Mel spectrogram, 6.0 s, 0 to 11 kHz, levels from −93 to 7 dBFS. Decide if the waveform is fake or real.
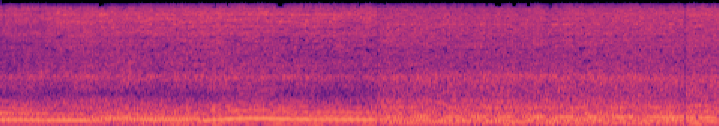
real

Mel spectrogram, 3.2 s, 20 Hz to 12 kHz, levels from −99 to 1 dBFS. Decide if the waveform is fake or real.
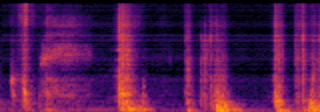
fake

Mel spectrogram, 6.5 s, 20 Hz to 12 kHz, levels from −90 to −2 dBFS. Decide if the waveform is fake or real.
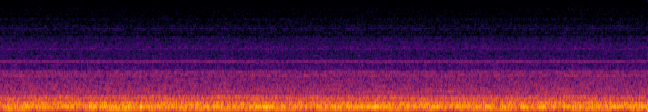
real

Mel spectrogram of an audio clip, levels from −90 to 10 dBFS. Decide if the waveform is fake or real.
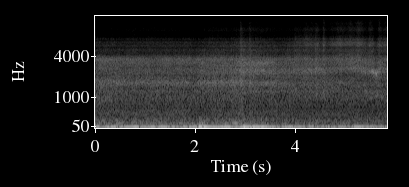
fake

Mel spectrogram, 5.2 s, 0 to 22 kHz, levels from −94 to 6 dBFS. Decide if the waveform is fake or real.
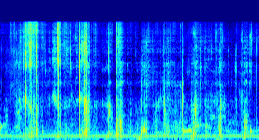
fake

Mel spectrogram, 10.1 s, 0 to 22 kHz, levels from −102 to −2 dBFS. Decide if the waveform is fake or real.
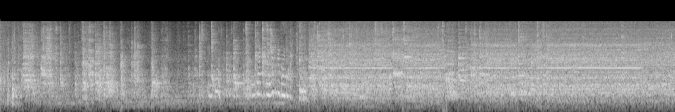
real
